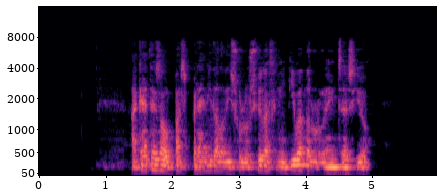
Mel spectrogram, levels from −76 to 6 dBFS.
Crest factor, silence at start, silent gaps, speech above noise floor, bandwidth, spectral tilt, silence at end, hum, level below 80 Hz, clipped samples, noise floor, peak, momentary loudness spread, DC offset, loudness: 16 dB; 1.4 s; none; 54 dB; 7.8 kHz; -6 dB/octave; 1 s; none; -56 dBFS; under 0.1%; -71 dBFS; -2 dBFS; 7 LU; under 0.1%; -18 LUFS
